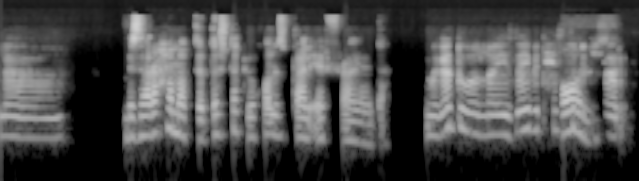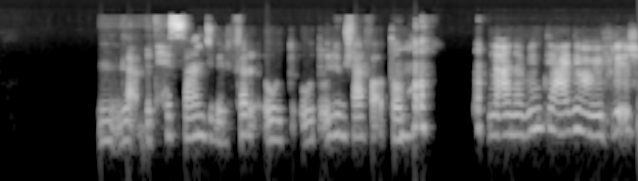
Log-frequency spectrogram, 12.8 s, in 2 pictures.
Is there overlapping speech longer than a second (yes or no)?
no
